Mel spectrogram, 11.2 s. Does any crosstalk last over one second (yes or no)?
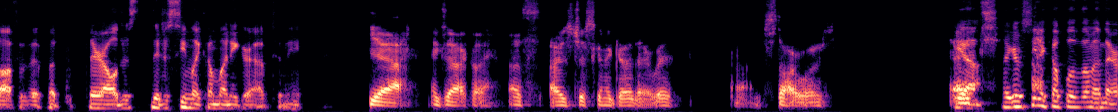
no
